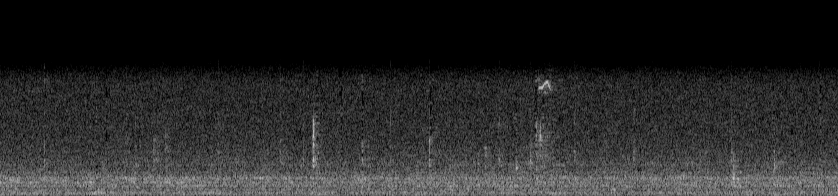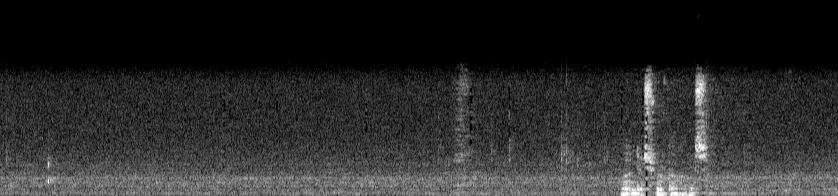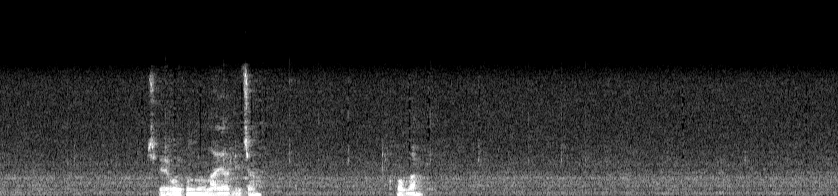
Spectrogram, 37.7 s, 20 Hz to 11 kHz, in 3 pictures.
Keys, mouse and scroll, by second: 6.8 scroll up 1, 7.6-10.7 alt+drag, 10.7-13.6 alt+drag, 13.6 scroll down 1, 16.3-21.2 drag, 21.7-37.7 drag.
